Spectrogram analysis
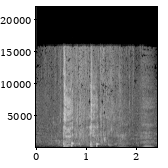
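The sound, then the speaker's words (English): Two harsh, wet, spluttering coughs burst out in quick succession from a swimmer who has swallowed water, followed by a faint gurgle and a short, low groan. “J'ai bu la tasse.”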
